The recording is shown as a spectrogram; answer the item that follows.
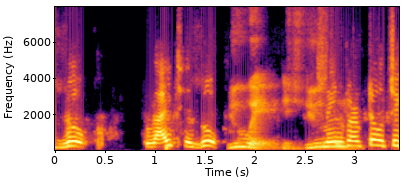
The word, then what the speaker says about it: jouer: দেন পরেরটা হচ্ছে কি যোগ রাইট যোগ jouer মেইন ভার্বটা হচ্ছে কি উচ্চারণ হবে Jouer.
